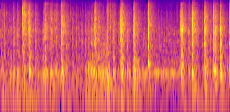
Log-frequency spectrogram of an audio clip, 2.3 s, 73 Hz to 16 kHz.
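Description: Two Beyblade X tops, Dranzer Spiral 4-60F and Knight Lance 4-60T, spin on a plastic stadium floor under a clear cover. They make a steady whirring grind broken by repeated sharp clacks.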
